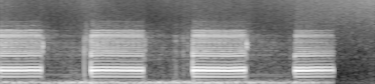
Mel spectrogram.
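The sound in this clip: Telephone busy signal on a rotary-dial line: four evenly spaced, buzzy tone bursts with short gaps, loud over a steady low hum, then the line cuts to near silence.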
